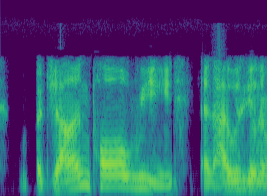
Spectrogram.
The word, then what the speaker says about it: Ried: My last name is Ried. Mm-hmm. I before E, except after C. So it's German, and in German you always pronounce the second vowel. So hence why Stein is Stein and Reed is Reed.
